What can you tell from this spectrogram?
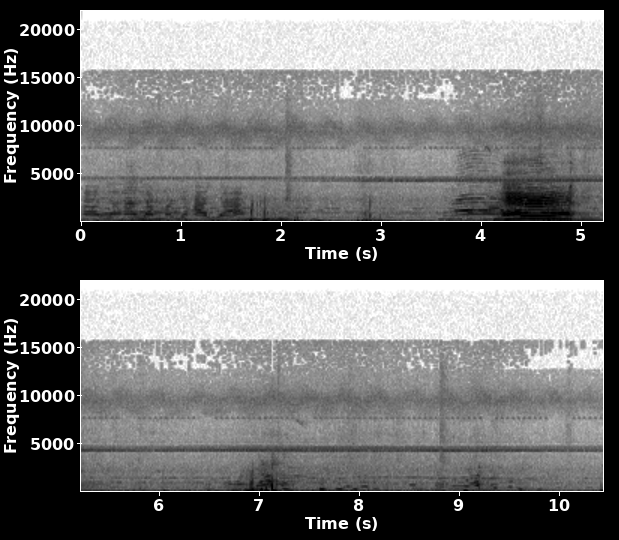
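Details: Sheep mating in the village of Kampung Sirna Rasa, Indonesia; a loud, quavering bleat arcs up and down near the middle, with shorter cries and voices earlier, thumps and handling noise later, and a constant high-pitched hum.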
